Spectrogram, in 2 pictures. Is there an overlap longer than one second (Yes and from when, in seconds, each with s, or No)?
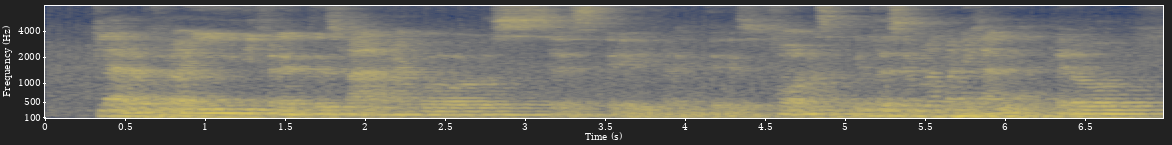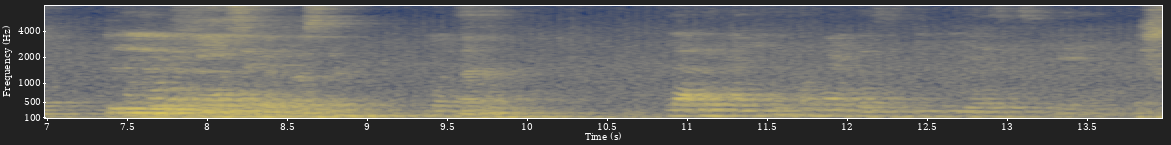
Yes, from 7.5 s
